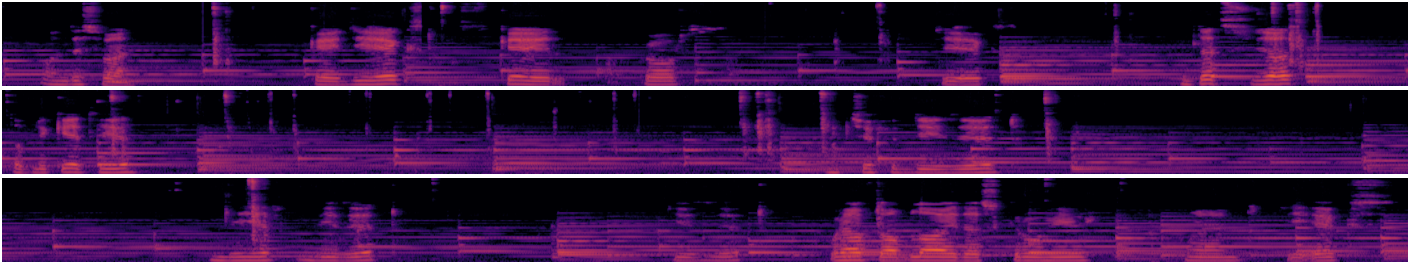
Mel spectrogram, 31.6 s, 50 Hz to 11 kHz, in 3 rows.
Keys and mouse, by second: 1.1-1.5 middle drag, 1.5 Tab, 1.8 click, 2.1 a, 2.1 g, 2.1 x, 3.1 Tab, 3.2 s, 5.6 click, 6.0 click, 6.5 g, 6.5 x, 8.2 click, 8.4 shift+middle click, 9.2 middle drag, 9.6 shift+d, 9.8 z, 10.5 click, 11.0 middle click, 11.3 Tab, 11.5 middle click, 12.4 click, 12.4 click, 12.5-13.9 typing, 13.0 click, 13.0 middle click, 13.5 click, 13.8 click, 14.5 click, 14.9 z, 15.1 Tab, 15.2 click, 16.0 ctrl+z, 16.0 Tab, 16.0 x, 16.2 shift+d, 16.6 z, 17.9 click, 18.5 click, 18.6 shift+Tab, 18.7 shift+d, 18.8 z, 20.0 shift+d, 20.1 z, 20.8 click, 21.1 r, 21.2 x, 21.6 y, 22.1 click, 22.2 Tab, 22.3 click, 22.9 g, 24.2 click, 24.6 Tab, 24.6 z, 24.9 click, 25.3 z, 25.7 g, 27.1 Tab, 27.1 shift+d, 27.1 x, 27.1 h, 28.8-29.4 drag, 29.9 Tab, 30.6 Tab, 30.6 g.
